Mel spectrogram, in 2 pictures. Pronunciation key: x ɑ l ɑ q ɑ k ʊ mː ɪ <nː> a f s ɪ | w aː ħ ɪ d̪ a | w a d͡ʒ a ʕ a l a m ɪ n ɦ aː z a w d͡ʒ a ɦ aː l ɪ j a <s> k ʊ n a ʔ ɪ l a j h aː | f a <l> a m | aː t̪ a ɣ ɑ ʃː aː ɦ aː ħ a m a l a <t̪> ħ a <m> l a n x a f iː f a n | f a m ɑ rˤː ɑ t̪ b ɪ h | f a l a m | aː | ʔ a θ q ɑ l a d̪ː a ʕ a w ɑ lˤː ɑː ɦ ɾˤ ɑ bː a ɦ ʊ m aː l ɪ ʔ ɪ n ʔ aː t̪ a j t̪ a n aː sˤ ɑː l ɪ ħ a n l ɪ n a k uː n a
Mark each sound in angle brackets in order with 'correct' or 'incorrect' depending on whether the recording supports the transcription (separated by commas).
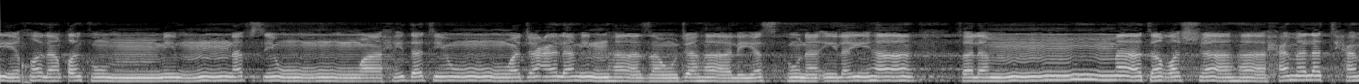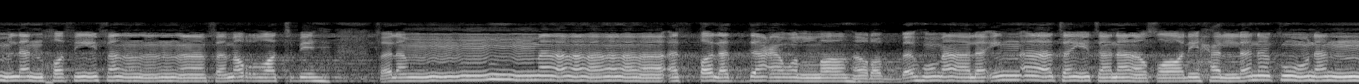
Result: correct, correct, correct, correct, correct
